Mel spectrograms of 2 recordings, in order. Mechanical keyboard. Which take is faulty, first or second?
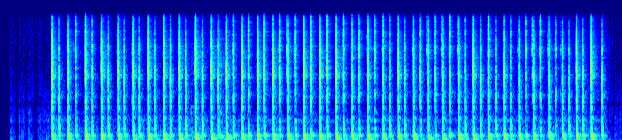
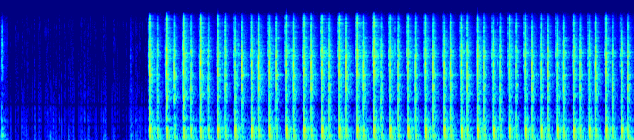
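first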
